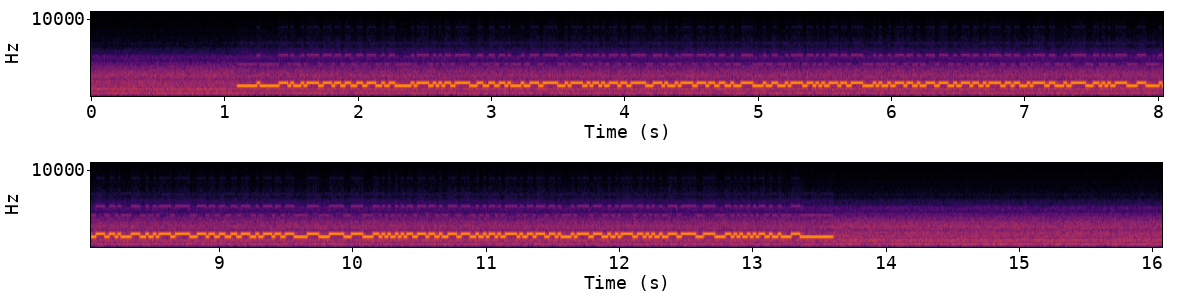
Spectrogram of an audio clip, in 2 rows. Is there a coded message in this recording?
Yes: TTY/TDD text telephone tones (45.45 baud Baudot) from 1.1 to 13.6 s, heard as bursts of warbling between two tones, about 400 Hz shift, 1600 Hz centre, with phone line noise. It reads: HE INVESTIGATED THE POWER OF AN ELECTROMAGNET IN MOTORS AND GENERATORS.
